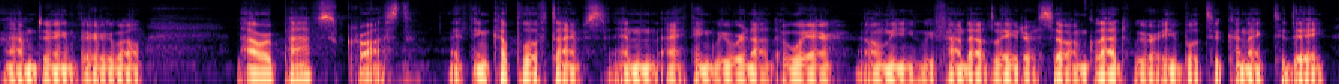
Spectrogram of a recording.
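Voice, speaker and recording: A very deep, gravelly male voice with a Polish accent, hosting an interview podcast. He talks in a flat, even line and asks open questions at an unhurried pace. The sound is dry and close. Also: no room sound. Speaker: podcast host.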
